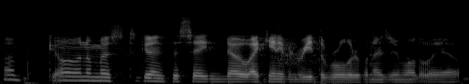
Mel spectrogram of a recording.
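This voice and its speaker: A man's voice: mid-range voice, steady tone, a little fast, gravelly, pushed and bright, a little hiss or hum. A man acting as game master for a tabletop game, describing scenes and laughing often.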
